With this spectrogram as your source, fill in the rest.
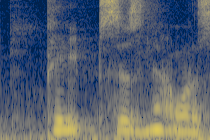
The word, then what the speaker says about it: Pepys: Samuel, I always get his name wrong. Pepys, isn't it? I want to say Pepys, but Pepys, who I think attended St Paul's Cathedral when there were like 17 people there.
